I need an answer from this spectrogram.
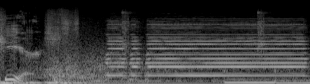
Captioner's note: car horns honking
